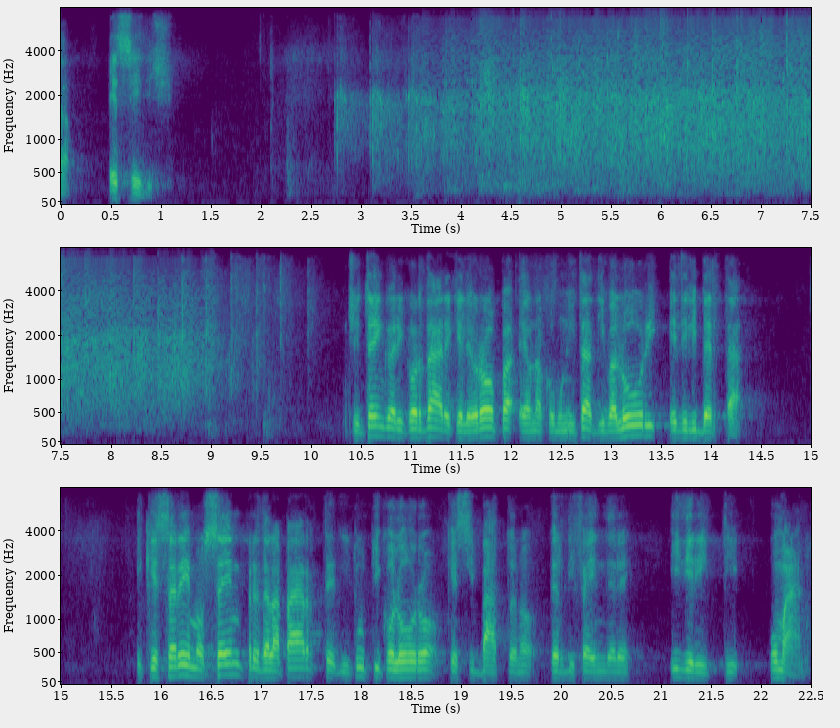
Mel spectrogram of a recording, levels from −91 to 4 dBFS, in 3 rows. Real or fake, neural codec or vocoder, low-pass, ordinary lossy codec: real; none; 7.2 kHz; Opus, 16 kbps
